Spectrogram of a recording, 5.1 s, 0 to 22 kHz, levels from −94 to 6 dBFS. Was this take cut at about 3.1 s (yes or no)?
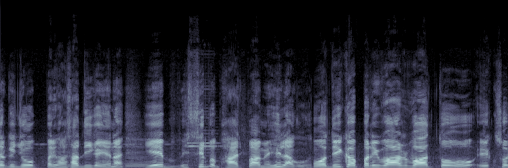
yes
